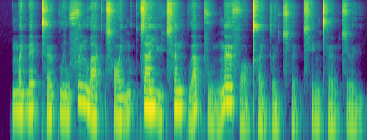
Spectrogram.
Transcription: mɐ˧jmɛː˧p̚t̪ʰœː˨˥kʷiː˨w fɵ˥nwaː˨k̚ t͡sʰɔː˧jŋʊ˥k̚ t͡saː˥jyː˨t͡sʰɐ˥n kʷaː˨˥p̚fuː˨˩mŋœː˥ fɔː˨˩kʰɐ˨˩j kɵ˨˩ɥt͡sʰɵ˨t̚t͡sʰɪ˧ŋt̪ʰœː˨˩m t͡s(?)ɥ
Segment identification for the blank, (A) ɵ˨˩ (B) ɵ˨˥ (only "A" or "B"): A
